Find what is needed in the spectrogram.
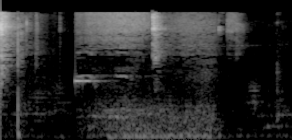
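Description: A sharp click, then soft rustling and handling noise while a toddler is lifted up onto a lap, with a brief faint high tone near the start of the rustling.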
